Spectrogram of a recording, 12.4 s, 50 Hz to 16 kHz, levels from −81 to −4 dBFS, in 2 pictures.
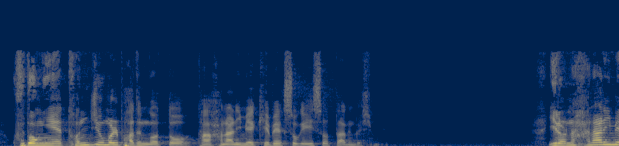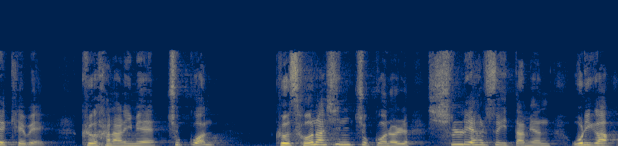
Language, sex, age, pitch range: Korean, male, 50-69, 135-200 Hz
